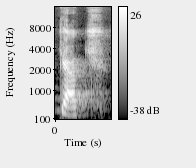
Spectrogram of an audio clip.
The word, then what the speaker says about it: catch: वाक वाक आमर साइलेंट रोचे कोटा L रोचे साइलेंट आम पढ़ी ताले ऑप्शन C हो करेक्ट आंसर। सेकेंड अच्छी कैच CATCH कैच option A रे अच्छी C ऑप्शन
